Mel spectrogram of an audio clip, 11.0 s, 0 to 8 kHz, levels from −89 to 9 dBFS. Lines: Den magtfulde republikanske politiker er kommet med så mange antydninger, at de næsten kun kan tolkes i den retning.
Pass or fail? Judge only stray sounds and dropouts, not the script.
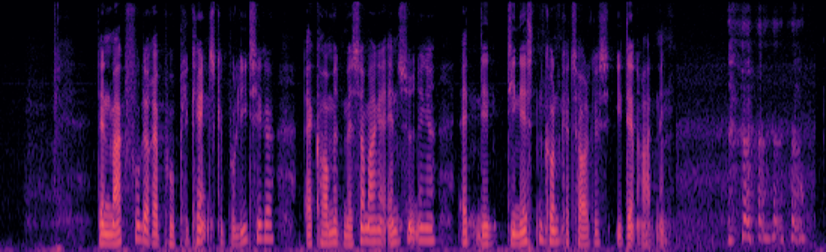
fail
